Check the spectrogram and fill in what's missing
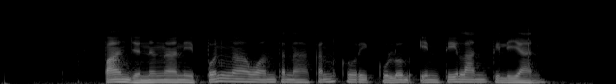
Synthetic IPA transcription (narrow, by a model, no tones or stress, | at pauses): paɲd͡ʒənəŋanipʊnŋawɔnt̪ənakənkuɾikulʊmint̪ilanpilian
